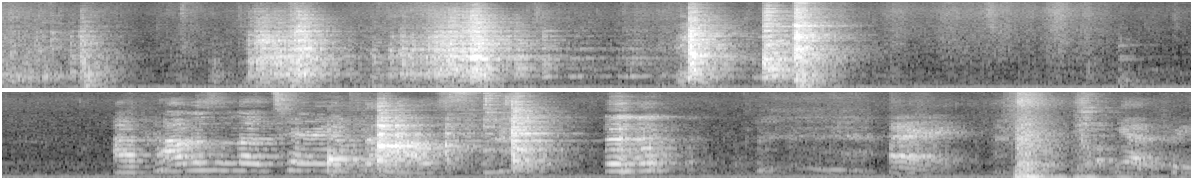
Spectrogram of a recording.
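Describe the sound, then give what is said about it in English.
Dishes and cutlery clink and clatter as a pretty serving dish is taken out. Several sharp knocks and scrapes, including a wooden bump like a drawer or cupboard, come alongside a quietly speaking voice. “I'm gonna get a really pretty dish and then put them on there.”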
